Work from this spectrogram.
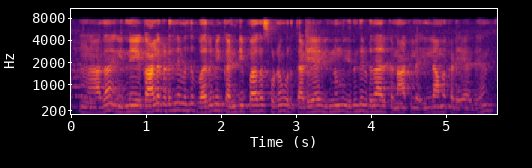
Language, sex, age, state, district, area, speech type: Tamil, female, 30-45, Tamil Nadu, Perambalur, rural, spontaneous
